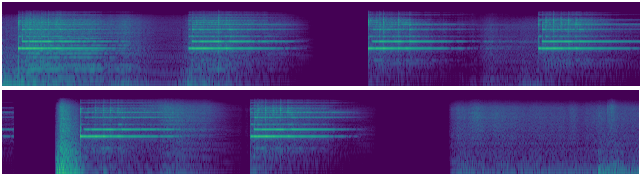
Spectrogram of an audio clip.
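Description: A phone rings repeatedly in a Tamil TV drama scene, with electronic tonal bursts of about two seconds separated by short gaps and one sharp thump partway through, clear and fairly loud with no talking.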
